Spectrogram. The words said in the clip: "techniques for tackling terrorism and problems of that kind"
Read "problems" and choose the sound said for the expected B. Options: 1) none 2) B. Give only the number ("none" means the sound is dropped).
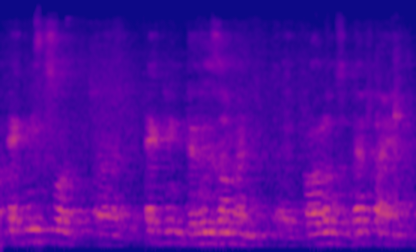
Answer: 1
